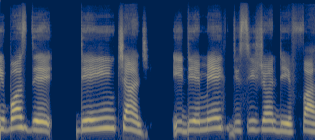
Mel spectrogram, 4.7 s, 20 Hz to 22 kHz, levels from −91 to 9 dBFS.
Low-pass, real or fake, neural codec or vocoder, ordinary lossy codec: none; fake; autoencoder, 48 kHz, 32 numbers a frame, DAC-VAE, trained on Japanese speech; none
